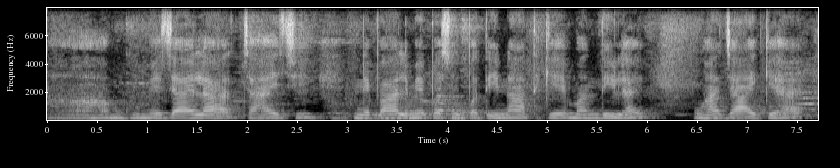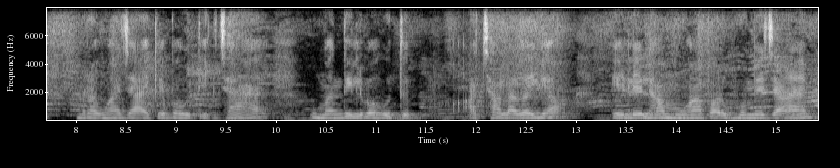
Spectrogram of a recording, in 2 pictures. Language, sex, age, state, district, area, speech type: Maithili, female, 60+, Bihar, Sitamarhi, rural, spontaneous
